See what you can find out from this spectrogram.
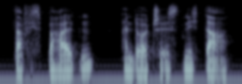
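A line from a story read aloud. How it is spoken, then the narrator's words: Terse, calm boy. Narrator (German): Der Junge, der von wenig Worten war, sagte nur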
